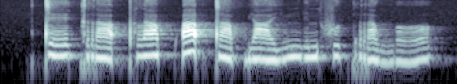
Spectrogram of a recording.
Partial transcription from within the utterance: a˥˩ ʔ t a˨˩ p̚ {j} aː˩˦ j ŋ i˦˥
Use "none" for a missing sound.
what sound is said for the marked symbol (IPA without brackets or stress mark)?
j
